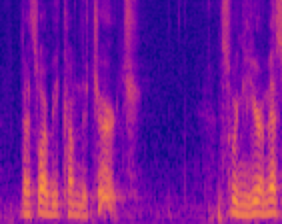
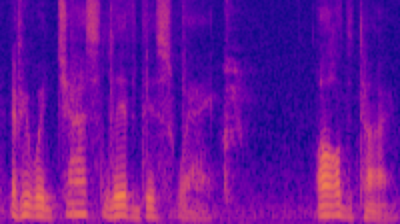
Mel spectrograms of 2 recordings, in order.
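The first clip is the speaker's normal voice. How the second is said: whisper; 3 semitones lower, 5 dB quieter than usual. Real, not acted. Whispered aside.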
